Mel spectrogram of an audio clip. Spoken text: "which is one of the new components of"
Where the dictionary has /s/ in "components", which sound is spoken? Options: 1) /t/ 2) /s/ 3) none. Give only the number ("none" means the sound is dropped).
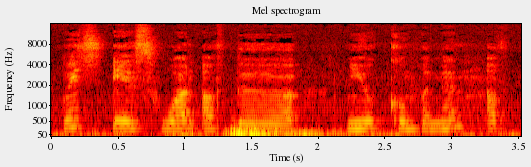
3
